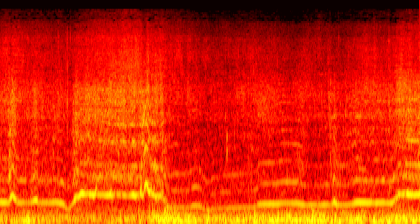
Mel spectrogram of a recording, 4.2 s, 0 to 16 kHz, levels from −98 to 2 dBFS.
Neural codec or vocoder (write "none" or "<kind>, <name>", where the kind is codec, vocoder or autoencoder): none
